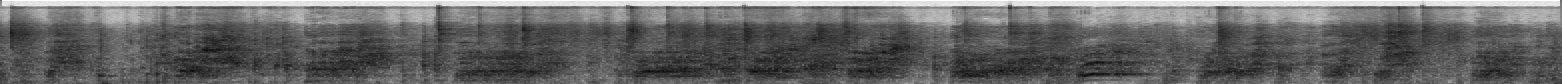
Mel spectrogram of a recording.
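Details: Two dogs at play, a Beagle mixed with Basset Hound and a pitbull. Loud, steady rough growls and yappy barks overlap throughout, with short higher whining yips breaking through now and then.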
